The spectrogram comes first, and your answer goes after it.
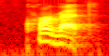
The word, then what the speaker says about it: Corvette: So remember it's Corvette.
